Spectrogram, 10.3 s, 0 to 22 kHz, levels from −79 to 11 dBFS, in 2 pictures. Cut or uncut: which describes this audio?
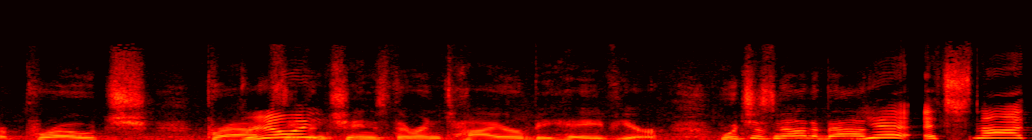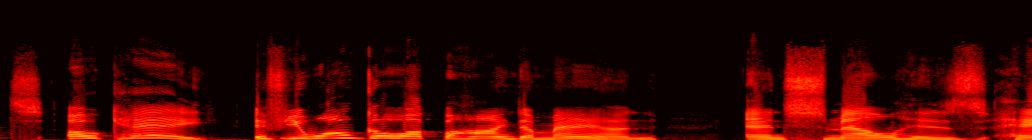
uncut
